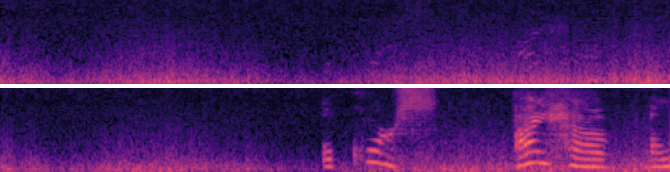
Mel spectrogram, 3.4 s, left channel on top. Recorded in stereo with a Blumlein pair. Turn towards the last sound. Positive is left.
turn(degrees=-45)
